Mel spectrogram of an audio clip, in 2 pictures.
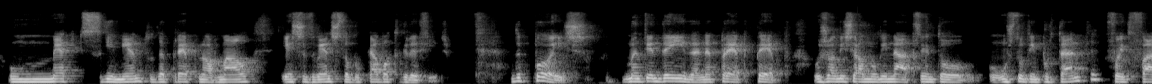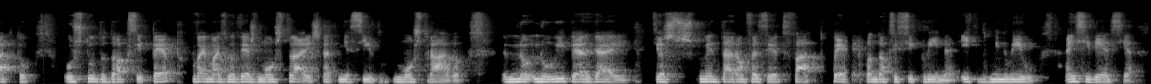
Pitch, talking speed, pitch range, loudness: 120 Hz, 170 wpm, 115-125 Hz, -19 LUFS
